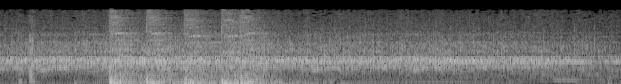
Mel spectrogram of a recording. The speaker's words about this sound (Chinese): 这个我觉得我们应该鼓励一下的，来来， 给 点掌， 给个掌声。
